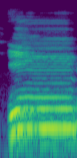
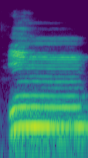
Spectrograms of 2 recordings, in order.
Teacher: Dengung bunyi di hidung, sempurna bunyi di hidung dua harakat.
